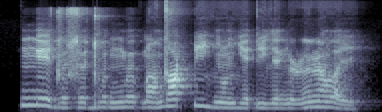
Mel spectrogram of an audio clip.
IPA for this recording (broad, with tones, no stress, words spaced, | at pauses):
ŋe˦˨dɵ˨zɵ˨ dwɵ˨ŋ͡mɵ˨ ɓɐ̃˨˦dˤa˦k͡pi˦˨ ʎõ˨ ʎe˨ɗi˨lʲa˨ŋɵ˨ ɭɐ̃˦ɭɐ̃˦ lˠi˨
